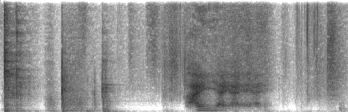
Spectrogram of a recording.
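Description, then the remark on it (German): A few metallic clunks and knocks of a frying pan being set down and moved away, followed by a brief voice in the background. “Ich pack die Pfanne weg.”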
